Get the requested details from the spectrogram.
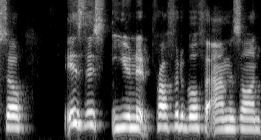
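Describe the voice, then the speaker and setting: A woman with a British accent talks at a fairly quick pace with fairly even intonation. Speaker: e-commerce agency co-founder, ex-Amazon manager. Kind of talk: webinar interview.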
